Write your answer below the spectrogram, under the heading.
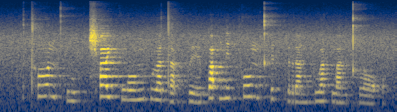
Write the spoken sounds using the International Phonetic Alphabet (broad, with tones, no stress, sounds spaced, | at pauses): tʰ ɤː˥˩ n kʰ w u˨˩ k̚ t͡ɕʰ a˥˩ j k w ɔː˦˥ ŋ p ɯ˧ a̯ t a˨˩ k̚ f eː˩˦ p a˥˩ ʔ n i˦˥ t̚ k oː˥˩ m kʰ e˥˩ k̚ p r a˧ n p u˦˥ a̯ k w a˧ n kʰ l ɔ˨˩ ʔ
